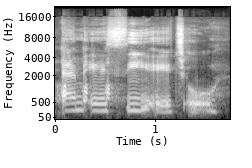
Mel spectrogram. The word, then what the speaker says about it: Macho: Look at Matthew here, you know? Matthew? Macho. It's Macho. Spell it for me. M-A-C-H-O. It's Macho. You might call him Matthew.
